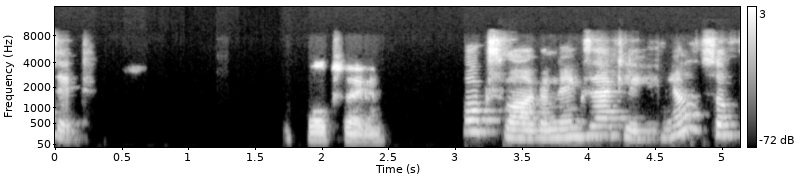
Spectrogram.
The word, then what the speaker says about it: Volkswagen: you just pronounce it Volkswagen Volkswagen exactly you know so folks see the sound of it is V but in German how do we read we foul wow so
